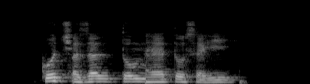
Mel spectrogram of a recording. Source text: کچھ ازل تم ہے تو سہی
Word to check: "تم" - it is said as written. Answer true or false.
true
